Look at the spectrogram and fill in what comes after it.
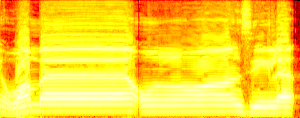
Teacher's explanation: آگے وما انزل، یہاں اخفا ہے، نون ساکن کی آواز کو چھپائیے گا ناک میں۔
